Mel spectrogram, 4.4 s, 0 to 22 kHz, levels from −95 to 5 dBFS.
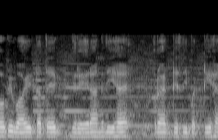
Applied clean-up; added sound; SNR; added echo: none; Wind instrument, woodwind instrument; 19 dB; none.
